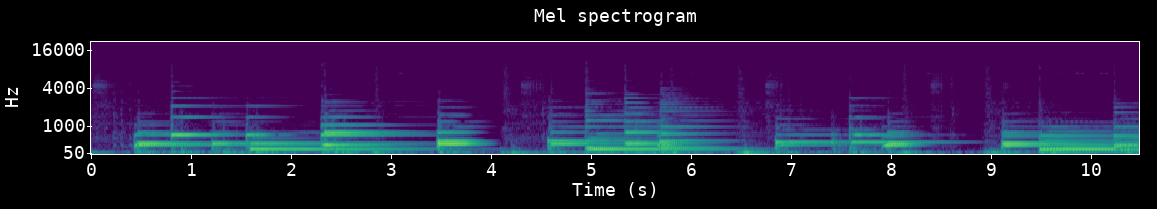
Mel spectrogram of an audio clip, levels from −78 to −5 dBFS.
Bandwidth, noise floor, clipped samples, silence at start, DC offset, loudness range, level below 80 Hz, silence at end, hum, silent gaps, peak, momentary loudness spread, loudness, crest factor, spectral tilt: 7.6 kHz; -52 dBFS; under 0.1%; 0 s; under 0.1%; 4 LU; -48 dBFS; 0 s; none; none; -12 dBFS; 14 LU; -29 LUFS; 16 dB; -9.5 dB/octave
